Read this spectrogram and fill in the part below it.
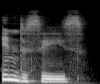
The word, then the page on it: indices: British English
